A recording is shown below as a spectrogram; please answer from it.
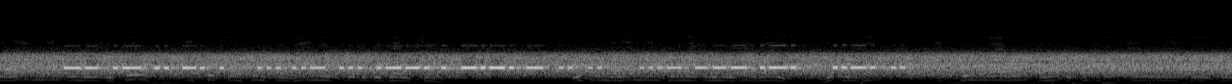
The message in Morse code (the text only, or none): MAINE SUSPECTII VOR FI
